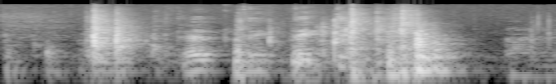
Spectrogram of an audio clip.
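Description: A metal latch clicks on a hard case.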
